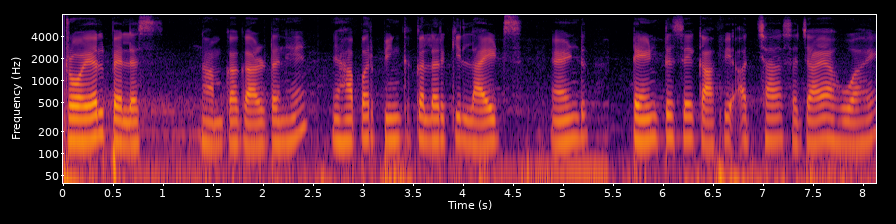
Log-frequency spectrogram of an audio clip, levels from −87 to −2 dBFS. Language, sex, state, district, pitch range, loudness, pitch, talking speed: Hindi, male, Uttar Pradesh, Deoria, 140-155 Hz, -30 LUFS, 150 Hz, 145 wpm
